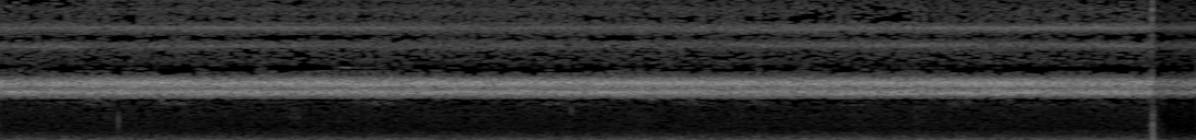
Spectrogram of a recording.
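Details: Pacific field cricket producing a constant piercing high trill with ringing overtones, steady in loudness and unbroken across the recording, dipping slightly at the very end.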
